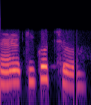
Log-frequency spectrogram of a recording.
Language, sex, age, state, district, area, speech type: Bengali, female, 60+, West Bengal, Nadia, rural, conversation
